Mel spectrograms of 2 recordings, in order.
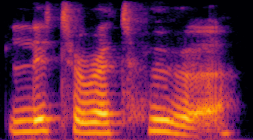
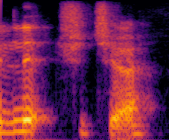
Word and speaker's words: literature: the thing about um when we have a British accent is that we actually squash this word up so I actually say literature which doesn't sound anything like what what it looks like um and because the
